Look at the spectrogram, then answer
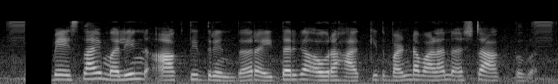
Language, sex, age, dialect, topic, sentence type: Kannada, female, 18-24, Northeastern, agriculture, statement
